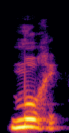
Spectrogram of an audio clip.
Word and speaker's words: morae: Et là, on retrouve l'écho clamat amat et amoré, morae, mais qu'on prononce moré.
